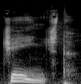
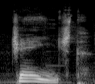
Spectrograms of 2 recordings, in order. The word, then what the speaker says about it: changed: suena j y y la e no se pronuncia solo changed changed usaremos el verbo ver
